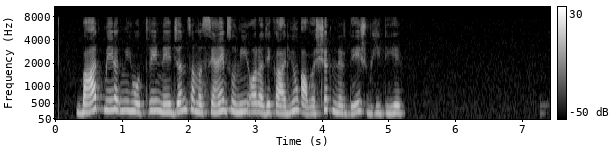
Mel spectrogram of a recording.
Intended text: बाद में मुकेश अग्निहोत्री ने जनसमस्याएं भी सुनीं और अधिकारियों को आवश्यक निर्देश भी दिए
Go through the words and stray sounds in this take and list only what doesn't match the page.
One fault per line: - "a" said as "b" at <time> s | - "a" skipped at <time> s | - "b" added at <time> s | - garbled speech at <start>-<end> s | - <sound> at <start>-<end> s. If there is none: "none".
- "मुकेश" skipped at 0.9 s
- "भी" skipped at 2.6 s
- "को" skipped at 3.7 s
